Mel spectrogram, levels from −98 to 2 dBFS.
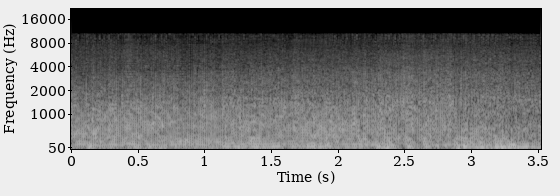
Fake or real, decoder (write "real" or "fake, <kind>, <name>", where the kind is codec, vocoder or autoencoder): fake, vocoder, Vocos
